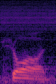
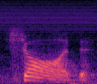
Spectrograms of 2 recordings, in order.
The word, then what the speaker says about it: Shaud: Tell me how to pronounce your name. Shaud. Shaud.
